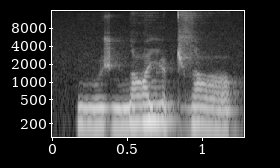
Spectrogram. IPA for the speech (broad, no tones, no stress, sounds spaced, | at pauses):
β u ʒ n ɑ j ə ʈ z ɑ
